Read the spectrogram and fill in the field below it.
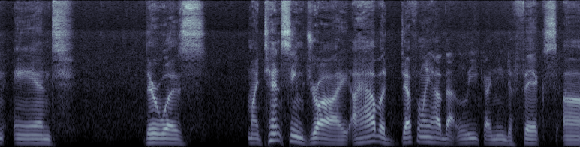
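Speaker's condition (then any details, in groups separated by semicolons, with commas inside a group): No condition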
